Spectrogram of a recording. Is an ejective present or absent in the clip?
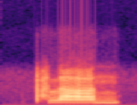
absent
